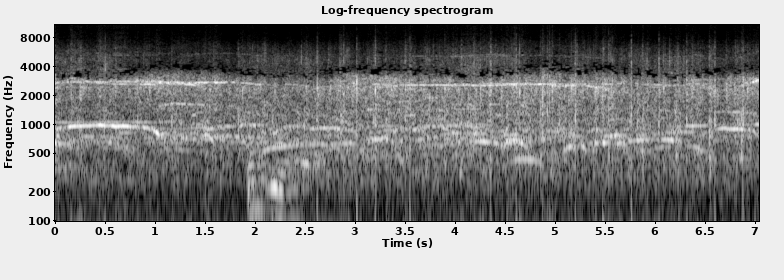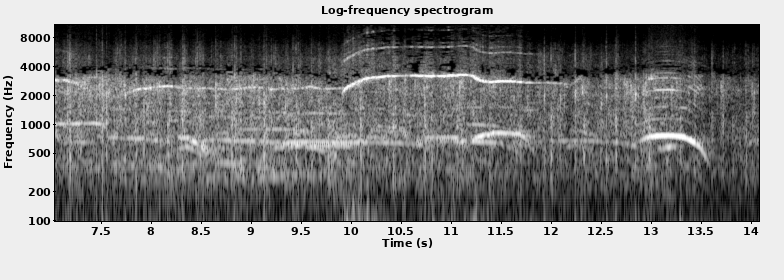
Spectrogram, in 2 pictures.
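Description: Club audience applauding and cheering at the end of a song, with shouted voices and a high whistle about ten seconds in.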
